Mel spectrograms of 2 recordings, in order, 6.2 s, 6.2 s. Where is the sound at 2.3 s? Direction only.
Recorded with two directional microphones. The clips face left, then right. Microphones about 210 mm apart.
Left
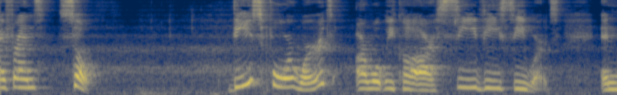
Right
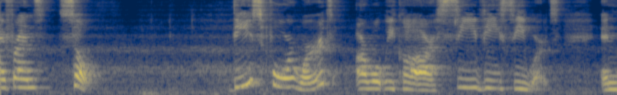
30° left (ahead or behind).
